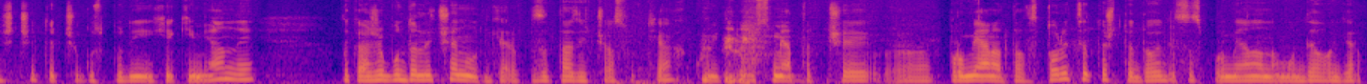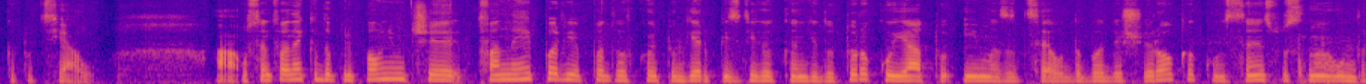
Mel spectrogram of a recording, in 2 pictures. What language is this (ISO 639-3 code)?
bul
